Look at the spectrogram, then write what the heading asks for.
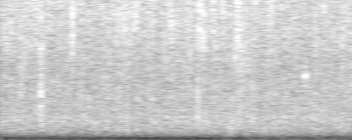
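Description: Steady rainfall, a soft even hiss of drops pattering on surfaces, continuous and fairly faint with no other sounds.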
